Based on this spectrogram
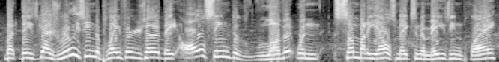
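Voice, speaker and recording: Brief: high-pitched man interviewing a coach, chatty and meandering, lots of "you know". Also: moderate pace. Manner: rambling questions, frequent "you know" and agreeable interjections. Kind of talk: postgame interview.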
